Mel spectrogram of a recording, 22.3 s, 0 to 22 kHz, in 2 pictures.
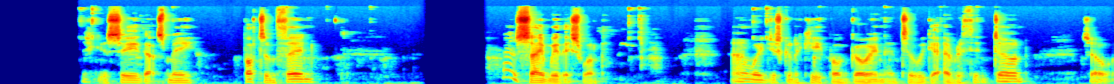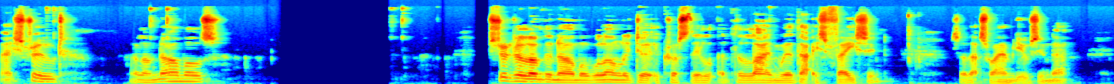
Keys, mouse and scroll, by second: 0.9 click, 1.4 scroll, 2.8-3.5 middle click, 3.7 middle click, 4.1 middle click, 4.2 middle click, 6.4 click, 8.0 click, 8.4 scroll down 2, 8.9 middle click, 9.8 middle click, 11.7 right click, 15.2 click, 17.5 middle click, 18.9 middle click, 20.2 1.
